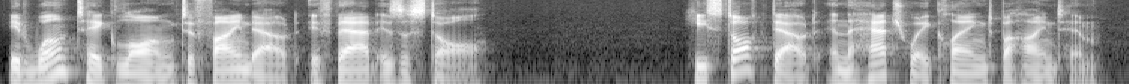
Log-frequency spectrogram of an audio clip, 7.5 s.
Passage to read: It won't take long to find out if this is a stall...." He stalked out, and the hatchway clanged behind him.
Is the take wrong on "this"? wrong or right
wrong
